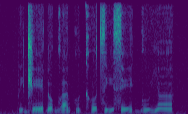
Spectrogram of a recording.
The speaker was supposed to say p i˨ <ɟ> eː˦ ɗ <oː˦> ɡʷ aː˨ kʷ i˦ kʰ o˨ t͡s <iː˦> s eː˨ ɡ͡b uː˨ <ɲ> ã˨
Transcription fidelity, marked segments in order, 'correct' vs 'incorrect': incorrect: d͡ʒ, incorrect: o˦, incorrect: iː˨, incorrect: j

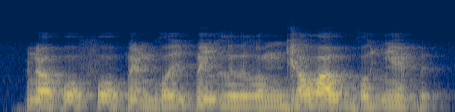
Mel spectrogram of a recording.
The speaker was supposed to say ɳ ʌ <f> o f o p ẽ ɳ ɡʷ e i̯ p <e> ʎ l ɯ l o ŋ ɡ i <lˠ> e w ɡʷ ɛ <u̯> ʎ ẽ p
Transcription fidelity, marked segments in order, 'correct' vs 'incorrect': incorrect: p, incorrect: ẽ, correct, correct

